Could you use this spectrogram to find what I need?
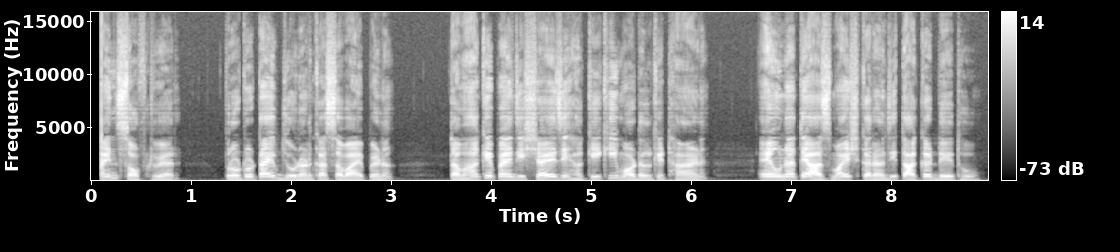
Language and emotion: Sindhi, neutral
